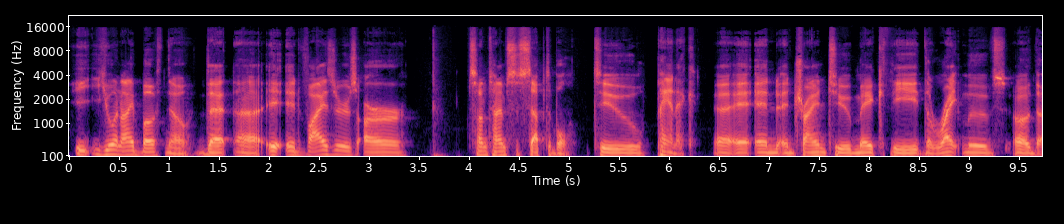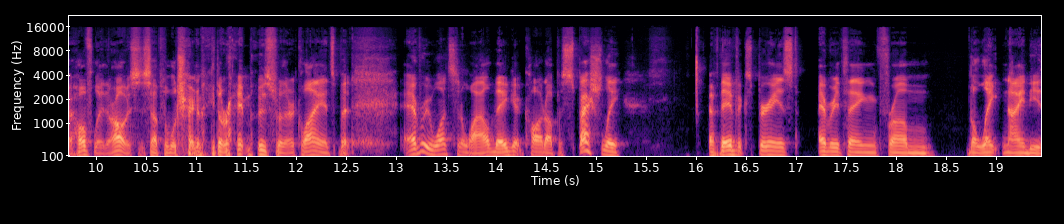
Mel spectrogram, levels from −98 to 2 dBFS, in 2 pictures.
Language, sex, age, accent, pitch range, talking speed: English, male, 30-49, American, 90-105 Hz, 175 wpm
